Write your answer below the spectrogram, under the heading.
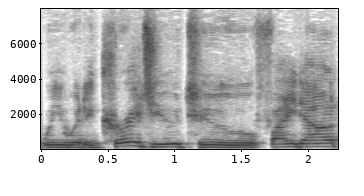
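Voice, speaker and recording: This is a man with an unremarkable speaking voice, pitched fairly high. He talks at a fairly slow pace with ordinary pitch variation. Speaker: master model railroader. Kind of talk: event welcome address.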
